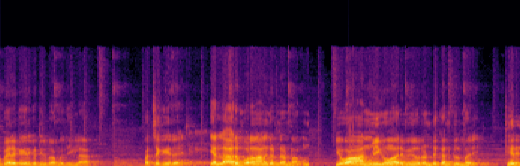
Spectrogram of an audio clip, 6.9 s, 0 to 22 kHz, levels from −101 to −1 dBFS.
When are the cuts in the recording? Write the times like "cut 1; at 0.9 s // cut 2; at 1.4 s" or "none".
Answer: cut 1; at 4.1 s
